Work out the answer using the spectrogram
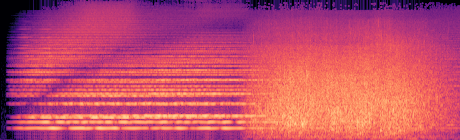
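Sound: ocean waves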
